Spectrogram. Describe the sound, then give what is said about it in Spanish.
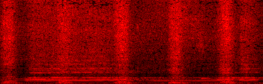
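A steam locomotive starts off with a jolt, its sustained whistle tone sounding over regular, evenly spaced bursts of hissing steam, fairly faint throughout and without voices. “En cuanto subieron al tren, sintieron una sacudida y la máquina se puso en marcha.”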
